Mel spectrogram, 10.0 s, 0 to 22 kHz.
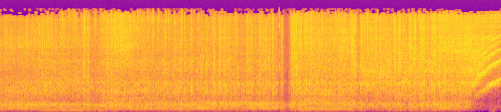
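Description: Old Britânia electric blender running at speed, blending a thick mix of corn, cream and requeijão, with a brief dropout about 6 s in. It is the run during which the worn coupling under the jar broke apart, with a noise the owner points out.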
